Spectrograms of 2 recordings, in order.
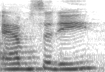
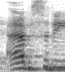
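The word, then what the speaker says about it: Abcde: story before not like it's just oh man absidy AB B CDE E Yeah absidy is a very popular girls name actually surprisingly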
